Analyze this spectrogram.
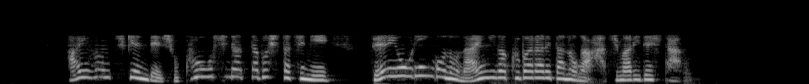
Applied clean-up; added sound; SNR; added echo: neural mask model DeepFilterNet 3.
